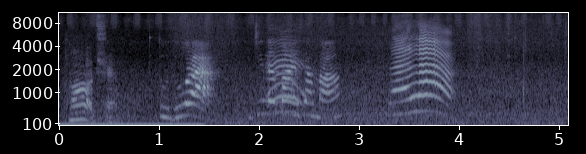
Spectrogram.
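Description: A woman calls out loudly from a short distance.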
